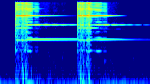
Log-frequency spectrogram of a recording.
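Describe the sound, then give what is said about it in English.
A doorbell rings twice, about a second apart, each chime bright and metallic with a clear ringing tone that hangs briefly before fading. Loud, with no voices. It is Holmes's doorbell on a London street, rung by a woman who ran across the road. “Then suddenly she ran across the road and rang Holmes's doorbell.”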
